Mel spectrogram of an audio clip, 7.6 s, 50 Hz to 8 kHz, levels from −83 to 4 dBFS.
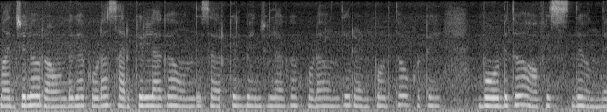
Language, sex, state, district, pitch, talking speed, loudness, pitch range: Telugu, female, Andhra Pradesh, Guntur, 220 Hz, 140 wpm, -18 LUFS, 210-225 Hz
